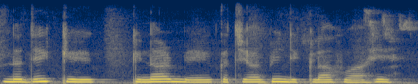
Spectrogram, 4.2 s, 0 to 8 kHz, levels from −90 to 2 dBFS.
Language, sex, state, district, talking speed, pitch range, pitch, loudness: Hindi, female, Arunachal Pradesh, Lower Dibang Valley, 130 wpm, 220-240 Hz, 225 Hz, -13 LUFS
